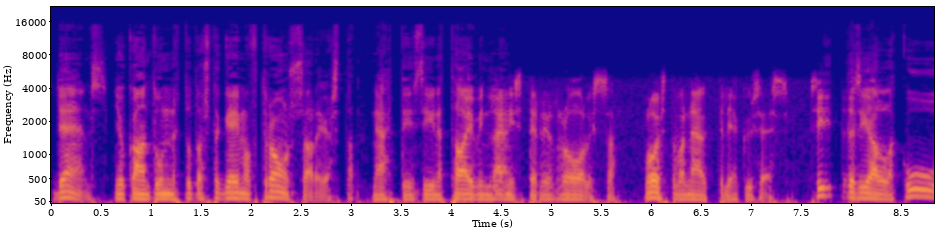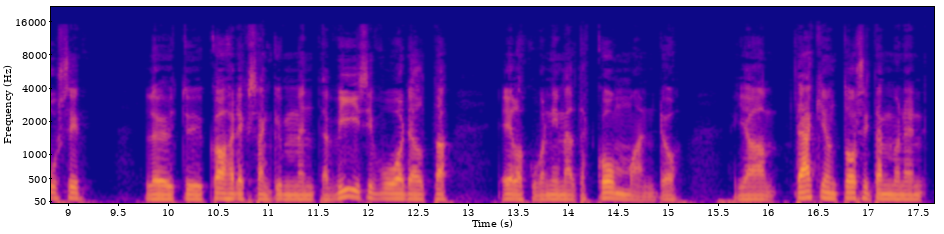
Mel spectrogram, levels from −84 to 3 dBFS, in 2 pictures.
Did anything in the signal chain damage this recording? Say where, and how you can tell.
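Yes, at the reception stage, in the hybrid radio itself: digital radio blending to analogue between 4.33 and 7.96 s. Over a crossfade of about 0.3 s the speech moves onto the AM broadcast of the same station. Hiss rises to roughly 35 dB below the speech, and the level shifts by about 2 dB. The receiver lost the digital signal, fell back to AM, and then blended back to digital.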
